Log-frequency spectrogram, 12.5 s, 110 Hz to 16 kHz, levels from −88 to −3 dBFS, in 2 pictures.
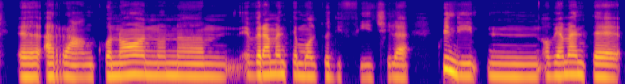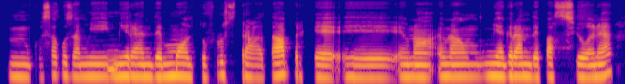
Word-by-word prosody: uhm, 180 0 +3
arranco 185 -1 0
no, 200 +2 +5
non 190 -2 -1
è 200 - -8
veramente 200 0 +3
molto 185 -1 -2
difficile. 175 0 -5 0.2
Quindi, 205 -9 +4
mhmm, 180 -1 -2
ovviamente, 190 -2 +2
mhmm, 180 -1 -5
questa 175 +3 -7
cosa 185 -2 -5
mi 180 0 -2
mi 185 0 +1
rende 180 -1 +1
molto 185 -1 0
frustrata 190 0 -1
perché, 180 -3 -4
ehm, 170 -1 -4
è 180 - -5
una 175 0 0
è - - -7
una 180 -1 0 0.3
mia 190 0 +1
grande 185 -1 +1
passione 180 +1 0
185 Hz, 135 wpm, -23 LUFS, 175-190 Hz, 0.3 s, no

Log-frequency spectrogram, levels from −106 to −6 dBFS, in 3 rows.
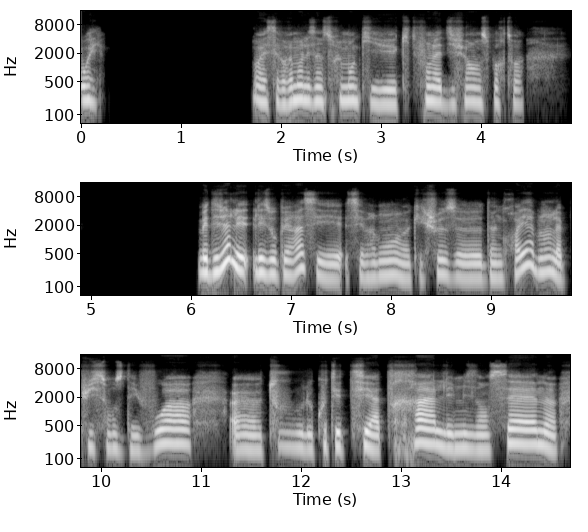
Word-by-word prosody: Oui. 200 -3 -1 1.5
Oui, 195 -3 -1
c'est 180 - -7
vraiment 185 +5 +1
les 200 -1 -1
instruments 195 +1 -2
qui 170 -2 -3
qui - - -8
te - - -16
font 200 - -2
la 185 -1 +1
différence 175 +1 -3
pour 185 -2 -9
toi. 170 -1 -8 1.7
Mais 200 0 +6
déjà 240 - +6
les 230 - +6
les 200 -2 +2
opéras, 185 +6 0
c'est 165 -10 -3
c'est 160 - -7
vraiment 165 0 -3
quelque 155 - -7
chose, 180 -4 -1
heu, 155 -1 -1
d'incroyable, 195 - -2
hein. 210 - 0
La 160 -6 +1
puissance 170 -3 -1
des 155 0 -8
voix, 205 +7 +2 0.4
heu, 155 0 -1
tout 180 -2 -4
le 160 0 -3
côté 185 +1 -2
théâtral, 195 +6 +3
les 170 -2 0
mises 170 -1 -2
en 160 0 -2
scène, 200 -2 +3
180 Hz, 165 wpm, -23 LUFS, 160-200 Hz, 1.7 s, Mais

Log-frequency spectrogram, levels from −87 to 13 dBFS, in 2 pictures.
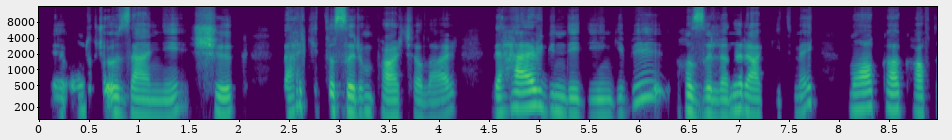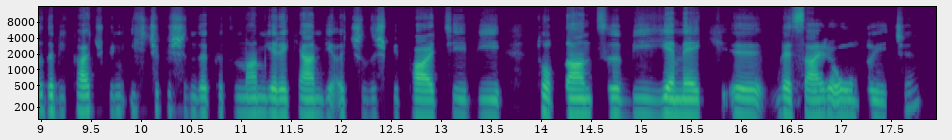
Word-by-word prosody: eee, - - -8
oldukça 470 -2 -4
özenli, 140 0 0
şık, 155 -1 +3 0.4
belki 205 +6 -5
tasarım 160 -3 +6
parçalar 135 +1 0 0.4
ve 155 - +3
her 195 +4 +8
gün 170 -5 -5
dediğin 140 -1 -5
gibi 280 - -6
hazırlanarak 150 0 +3
gitmek 165 - -10 0.3
muhakkak 185 0 +2
haftada 160 +1 -2
birkaç 165 +2 -3
gün 165 -1 -20
iş 170 -1 -16
çıkışında 160 -4 -5
katılmam 150 -2 -8
gereken 145 -1 0
bir - - -9
açılış, 145 +1 -7
bir 145 - -22
parti, 140 0 0
bir 140 -1 -8 0.4
toplantı, 145 -2 0
bir 150 - -14
yemek, 140 -1 -1
ııı, 145 -2 -2
vs. 150 -1 +1 0.3
olduğu 140 -1 -5
için. 180 - -13
150 Hz, 115 wpm, -25 LUFS, 140-170 Hz, 0.4 s, her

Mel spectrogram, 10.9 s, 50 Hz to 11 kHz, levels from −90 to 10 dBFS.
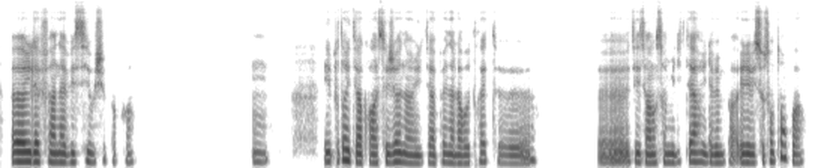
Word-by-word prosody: Heu, 185 0 +9
il 185 0 +5
a 180 - +5
fait 180 - -6
un 170 - +3
AVC 175 +3 0
ou 175 - -4
je 185 - 0
sais 225 - -13
pas - - -16
quoi. 170 +1 -14 1.6
Mmh 180 0 -9 0.8
et 185 - +2
pourtant, 215 - +2
il - - +9
était 185 -4 +1
encore 165 0 +1
assez 165 +1 0
jeune 180 +1 +3
hein, 155 -2 0
il 155 - 0
était 160 +2 -5
à 155 - -1
peine 170 -1 -4
à 160 - 0
la 155 - 0
retraite. 180 +4 -6
Heu 155 -1 -5 0.9
heu, - - -3
tu 180 -3 -3
sais? - - +1
C'est 165 - -5
un 160 - +3
ancien 170 +1 -3
militaire, 180 +2 -1
il 165 -1 -2
avait 160 0 +1
même 160 - -4
pas - - -7
il 170 0 +3
avait 165 -1 +3
60 185 +5 -1
ans, 260 - +3
quoi. 170 -4 -6
170 Hz, 245 wpm, -26 LUFS, 160-180 Hz, 1.6 s, Heu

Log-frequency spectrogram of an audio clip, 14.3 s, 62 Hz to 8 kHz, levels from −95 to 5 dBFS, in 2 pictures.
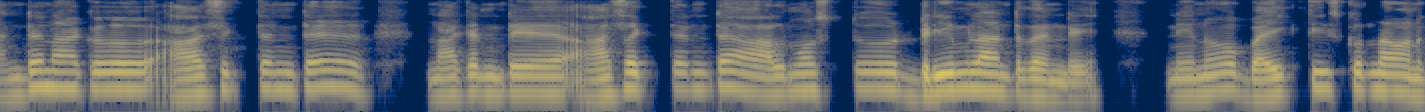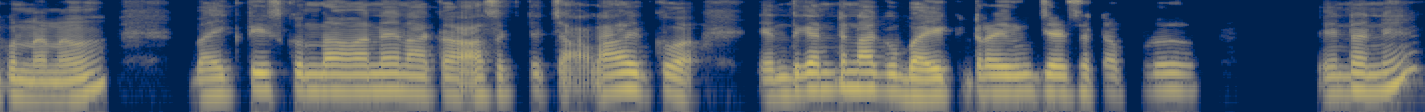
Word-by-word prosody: అంటే 135 +8 0
నాకు 175 -1 -1 0.4
ఆసక్తంటే, 170 +3 -1 0.6
నాకంటే 145 +1 0 0.4
ఆసక్తంటే, 170 +3 -1 0.2
ఆల్మోస్టు 165 +4 -2 0.3
డ్రీమ్ 160 +3 +6
లాంటిదండి. 135 -8 +1 0.5
నేను 135 +3 -1 0.2
బైక్ 140 +3 +2
తీసుకుందామనుకున్నాను. 145 -9 0 0.6
బైక్ 135 +1 -3
తీసుకుందాం 160 -1 +1
అనే 160 +1 +1
నాకు 145 -1 -3
ఆసక్తి 145 +3 -5
చాలా 155 - -2
ఎక్కువ. 145 -1 -1 0.4
ఎందుకంటే, 170 +5 +2
నాకు 160 -2 +1
బైక్ 135 +1 +3
డ్రైవింగ్ 150 0 +3
చేసేటప్పుడు 150 +1 -2 0.8
ఏంటండి? 165 +5 0
155 Hz, 100 wpm, -24 LUFS, 140-165 Hz, 0.8 s, డ్రీమ్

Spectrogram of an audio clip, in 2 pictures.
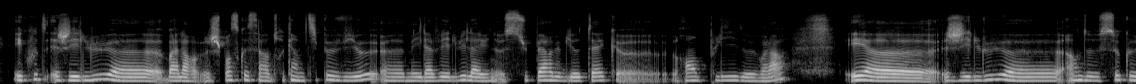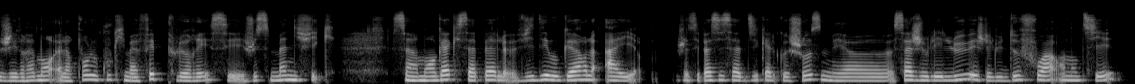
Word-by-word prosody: Écoute, 200 +4 -2
j'ai 190 0 +4
lu, 220 +5 0
heu, 170 -3 +3
bah, 180 -4 +2
alors, 165 -2 0
je 165 - +4
pense 200 +1 -2
que 205 - -3
c'est 195 -2 -5
un 170 - -2
truc 195 +3 -7
un 185 - 0
petit 190 +2 -7
peu 210 - -3
vieux, 190 +5 0
heu, 175 -1 -2
mais 175 0 -2
il 170 - 0
avait 175 +1 +1
lu 180 +4 -2
là, 175 -4 +2
une 160 - -3
super 195 0 -1
bibliothèque, 180 +1 -2
heu, - - -6
remplie 185 +1 -4
de 165 -2 -2
voilà. 170 - -2 0.6
Et 205 +1 +5
heu, 160 -5 +5
j'ai 175 +2 +2
lu, 215 +5 -1
heu, 175 -2 +2
un 200 - -1
de 185 -2 -1
ceux 185 +5 -1
que 200 -2 -3
j'ai 170 -1 0
vraiment, 180 +4 0
alors 165 -1 -2
pour 220 - 0
le 215 -1 +1
coup, 215 +1 -7
qui 215 -3 -6
m'a 170 -1 +1
fait 245 +9 +1
pleurer. 180 -6 -2
C'est 210 +1 -3
juste 185 +1 -5
magnifique. 205 +1 -1 0.5
C'est 200 - -2
un 185 -1 +3
manga 190 +4 +3
qui 220 0 -7
s'appelle: 195 0 +1
«Video 195 +3 +1
Girl 205 +2 +3
Ai». 185 -2 +2 0.4
Je 95 - -5
sais - - -8
pas 190 - +3
si 200 +1 -2
ça 190 -1 0
dit 185 +3 -6
quelque 190 -3 -2
chose? 215 +5 -2
Mais 175 -3 -1
heu, 170 0 -1
ça, 205 - +3
je 190 -1 +1
l'ai 185 0 +1
lu 205 +5 -1
et 220 - +3
je 200 - -6
l'ai 175 - -2
lu 175 0 -4
2 195 +4 -2
fois 205 -1 0
en 195 - -1
entier. 195 +5 -3
190 Hz, 215 wpm, -23 LUFS, 175-200 Hz, 0.6 s, Et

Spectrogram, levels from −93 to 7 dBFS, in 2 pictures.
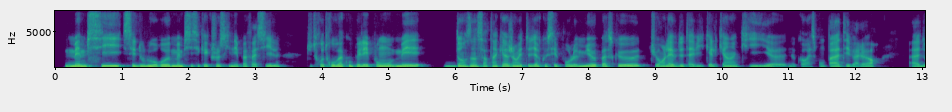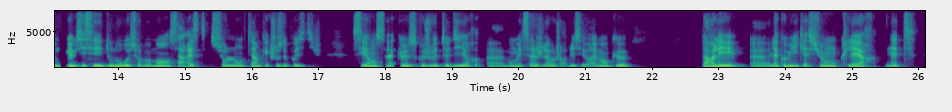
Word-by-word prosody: même 120 +4 +5
si 130 -1 +3
c'est 100 - 0
douloureux, 105 +1 +3
même 105 -2 +4
si 100 -1 -5
c'est - - -6
quelque 95 -1 -4
chose 105 -1 -3
qui 105 - -6
n'est 90 - 0
pas 95 +2 -5
facile, 110 - -3 0.4
tu - - -14
te - - -9
retrouves 105 +2 +1
à - - +4
couper 100 -1 0
les 90 -1 +3
ponts 120 +10 +2
mais 120 +7 +3 0.3
dans 120 +2 0
un - - +3
certain 100 -2 -2
cas, 130 +6 0
j'ai 120 -4 +1
envie 95 -2 +2
de 95 - -14
te - - -5
dire 115 +3 +1
que 110 - -4
c'est 95 -2 -3
pour 95 +2 -4
le 90 - 0
mieux, 130 - +2
parce 100 +1 -2
que 145 +4 +1
tu - - -7
enlèves 105 +3 +1
de 105 - -1
ta 90 -2 -4
vie 100 +6 -7
quelqu'un 105 +8 -3
qui, 115 0 -5
heu, 85 -1 -7
ne 90 - -12
correspond 90 +1 -11
pas 100 +3 -1
à 105 - +2
tes 100 -3 -5
valeurs. 95 +7 -5 0.5
Heu, 95 0 -1
donc 95 +1 0
même 125 +1 +6
si 120 -2 +1
c'est 105 0 +4
douloureux 105 -1 +4
sur 105 -1 -4
le 95 - -7
moment, 105 +6 +1
ça 105 -5 -3
reste 110 +2 -2
sur 110 -1 -5
le 100 - 0
long 100 0 0
terme 115 +4 -1
quelque 100 -3 -5
chose 110 -2 -4
de 105 - -1
positif. 100 0 -7 0.5
C'est 105 - -1
en 105 0 +4
ça 105 +6 0
que 115 -1 +3
ce 115 +1 -3
que 110 - -1
je 105 +1 -2
veux 105 0 +1
te 105 - -4
dire, 115 +8 0 0.2
heu, 90 -2 -7
mon 95 +1 -5
message 95 +4 -2
là, 95 0 -2
aujourd'hui 90 +4 -5
c'est 110 - -7
vraiment 95 +6 -3
que 110 +3 -1 1.1
parler, 105 +2 +5
heu, 95 -2 -4
la 105 +2 +2
communication 100 0 +2
claire, 105 0 +1 0.2
nette, 105 0 -4
105 Hz, 215 wpm, -24 LUFS, 95-115 Hz, 1.1 s, même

